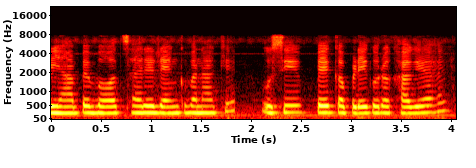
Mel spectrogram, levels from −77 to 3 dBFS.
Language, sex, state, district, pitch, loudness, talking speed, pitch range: Hindi, female, Jharkhand, Deoghar, 235 Hz, -16 LUFS, 190 wpm, 230-240 Hz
